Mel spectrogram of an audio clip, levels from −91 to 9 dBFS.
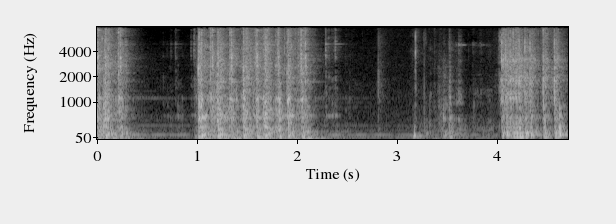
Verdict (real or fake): real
